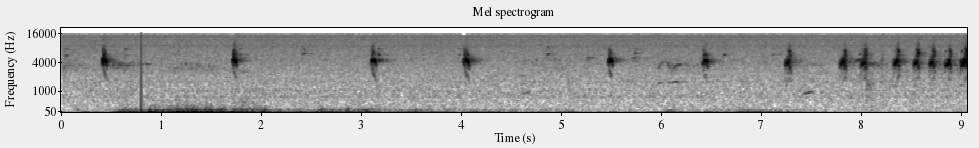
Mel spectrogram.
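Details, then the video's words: Male Greater Double-collared Sunbird giving sharp, high 'chip' calls about once a second, quickening into a rapid swizzling, warbling run at the end, over low wind rumble. "Greater Double-collared Sunbird male making the 'chip' call and singing the warbling song"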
